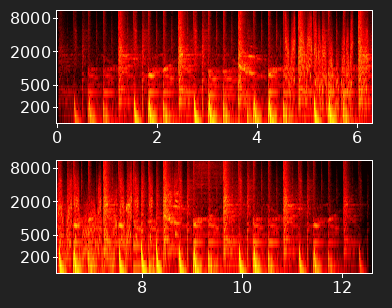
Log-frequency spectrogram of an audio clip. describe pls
This is just an example to show how that scratch sample sounds with a beat.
